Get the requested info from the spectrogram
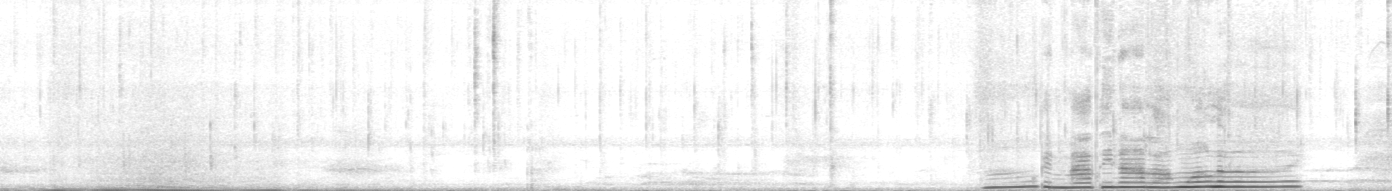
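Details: Cat in the morning giving one long, drawn-out meow that holds its pitch and rises slightly at the end. It follows seven seconds of quiet dripping and low background rumble.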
